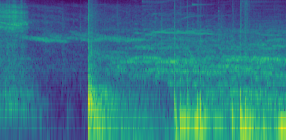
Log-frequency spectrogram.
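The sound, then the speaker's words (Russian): Fireworks going off: a sudden loud bang after a quiet opening, then a string of sharp pops and crackles with whistling sparks, a faint crowd murmuring underneath. “В годы его правления фейерверки устраивали в каждый значимый праздник.”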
